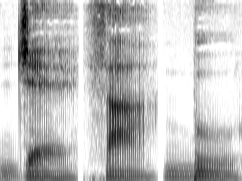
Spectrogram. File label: "jethabu", concat syllables; Affixing experiment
